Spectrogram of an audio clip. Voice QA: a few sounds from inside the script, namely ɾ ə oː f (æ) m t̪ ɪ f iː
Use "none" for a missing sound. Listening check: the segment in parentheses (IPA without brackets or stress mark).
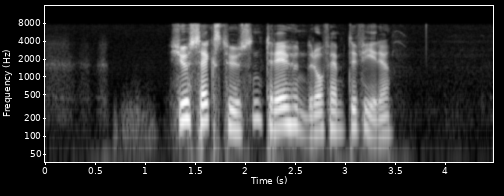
ɛ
